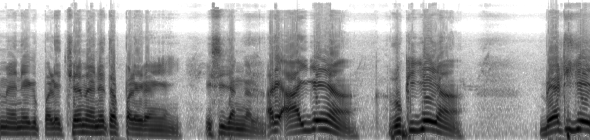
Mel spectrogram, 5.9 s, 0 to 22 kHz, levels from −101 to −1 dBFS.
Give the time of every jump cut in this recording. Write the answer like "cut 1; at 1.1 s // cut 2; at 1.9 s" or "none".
cut 1; at 2.6 s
